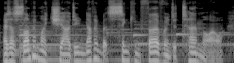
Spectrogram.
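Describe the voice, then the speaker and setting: A man's voice: fairly low pitch, sing-song, fairly quick, gravelly, music in the background. A man reading an anguished, self-blaming teenage schoolboy who pleads and narrates his own story in a visual novel.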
